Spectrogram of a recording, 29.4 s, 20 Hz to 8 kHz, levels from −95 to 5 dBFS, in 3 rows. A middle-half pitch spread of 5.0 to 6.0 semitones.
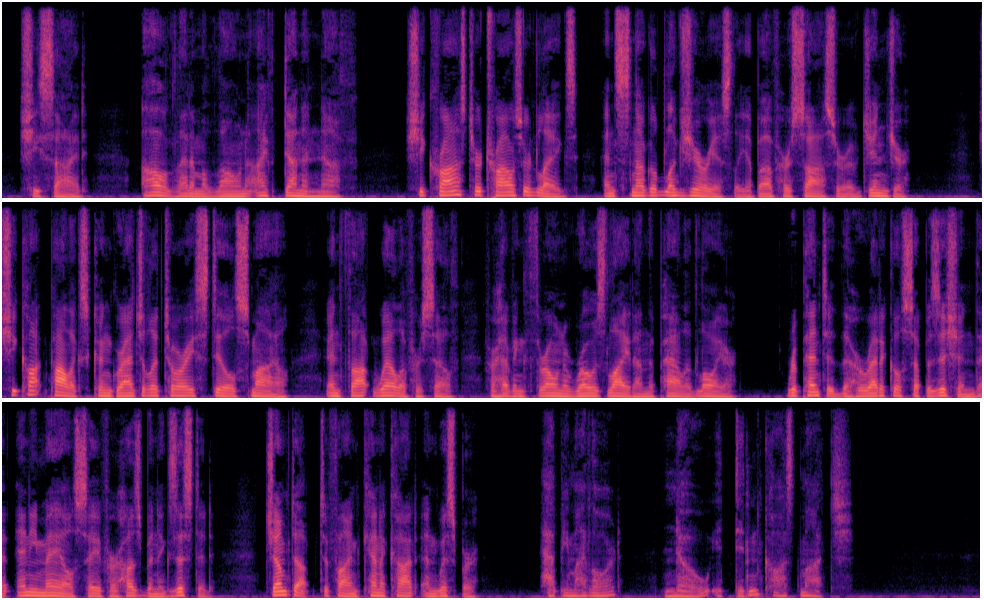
No: average, 4.4 semitones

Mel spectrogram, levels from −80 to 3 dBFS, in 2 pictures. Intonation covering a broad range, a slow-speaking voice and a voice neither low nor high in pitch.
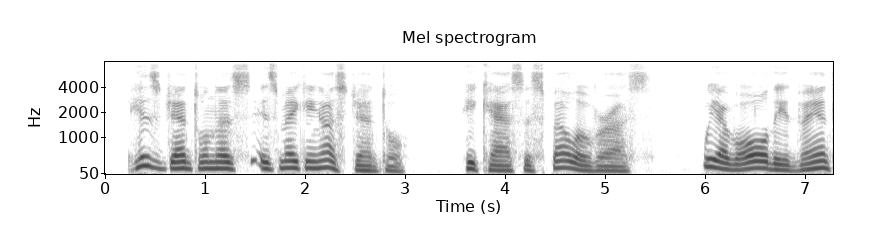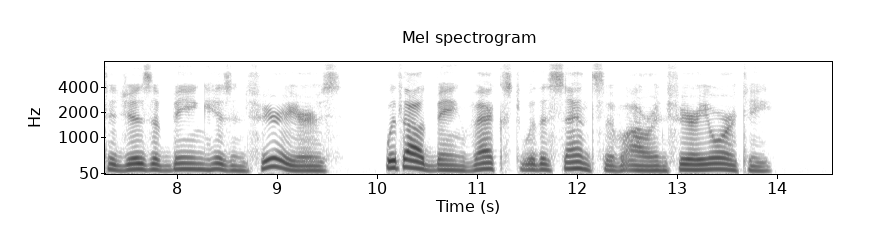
Yes: wide, 5.7 semitones; slow, 125 wpm; medium, 145 Hz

